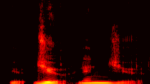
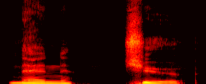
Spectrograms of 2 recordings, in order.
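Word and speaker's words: 年中: Nenju, not Jo. So it should be pronounced Nen Chu, but the Rendaku makes it Nenju.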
